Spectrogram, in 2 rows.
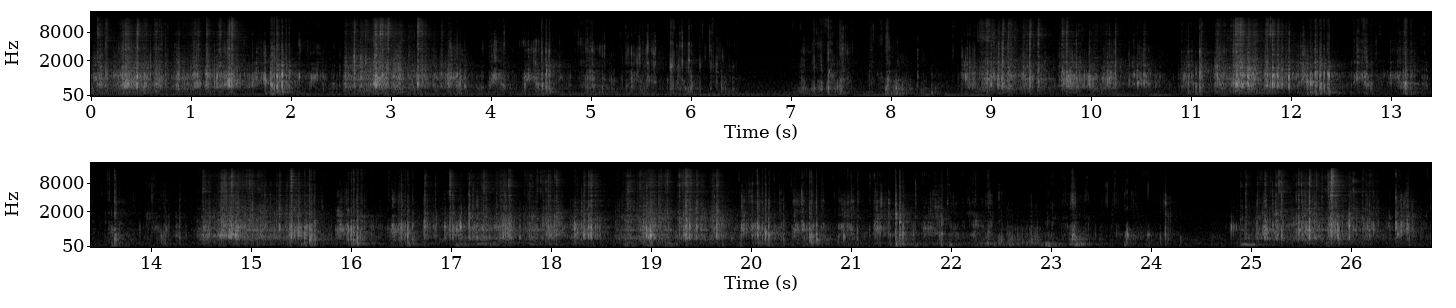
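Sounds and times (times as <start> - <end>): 
dog chewing food with crunchy bites: 0.0 - 26.7.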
